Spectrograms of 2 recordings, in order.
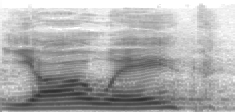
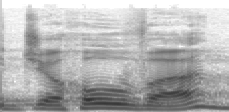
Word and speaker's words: Yahweh: We transliterate it as W-A-W or sometimes V-A-V. And as a connection, if you've seen the name for God written out, mostly scholars now would pronounce it Yahweh. Historically, a lot of people would say Jehovah.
